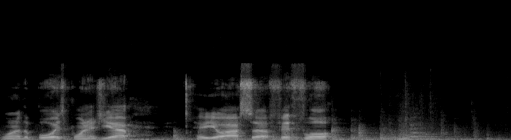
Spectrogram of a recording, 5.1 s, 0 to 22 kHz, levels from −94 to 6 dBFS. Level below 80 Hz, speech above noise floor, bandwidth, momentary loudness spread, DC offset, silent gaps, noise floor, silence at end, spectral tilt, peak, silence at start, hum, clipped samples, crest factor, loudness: -70 dBFS; 22 dB; 12.5 kHz; 20 LU; under 0.1%; none; -60 dBFS; 0.2 s; -3.5 dB/octave; -20 dBFS; 0 s; none; under 0.1%; 20 dB; -37 LUFS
